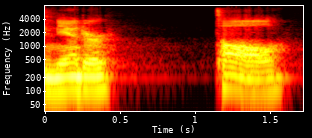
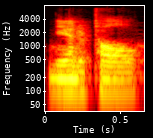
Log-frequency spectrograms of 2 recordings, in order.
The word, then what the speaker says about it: Neanderthal: also still pronounced tall so the H is silent but Germany they standardized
